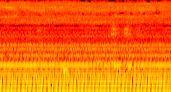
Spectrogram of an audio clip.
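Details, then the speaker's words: Nebulizer breathing treatment at urgent care for a sick young girl, mask held over nose and mouth: steady hiss and low hum of the running nebulizer. "so it's going to blow the air [Music] out and if you want you can just hold it over her face just her nose and [Music] mouth"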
